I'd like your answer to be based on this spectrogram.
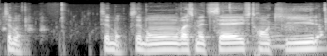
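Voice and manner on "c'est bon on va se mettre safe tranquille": ordinary delivery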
